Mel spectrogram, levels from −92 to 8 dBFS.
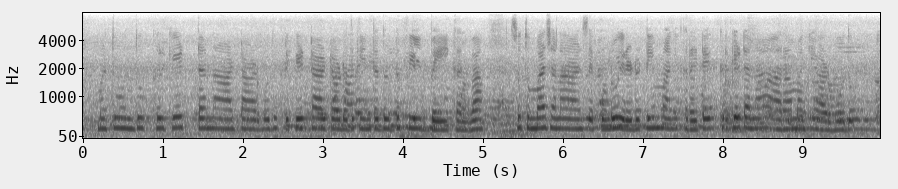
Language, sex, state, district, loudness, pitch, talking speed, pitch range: Kannada, female, Karnataka, Shimoga, -20 LUFS, 235 Hz, 145 wpm, 225-245 Hz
